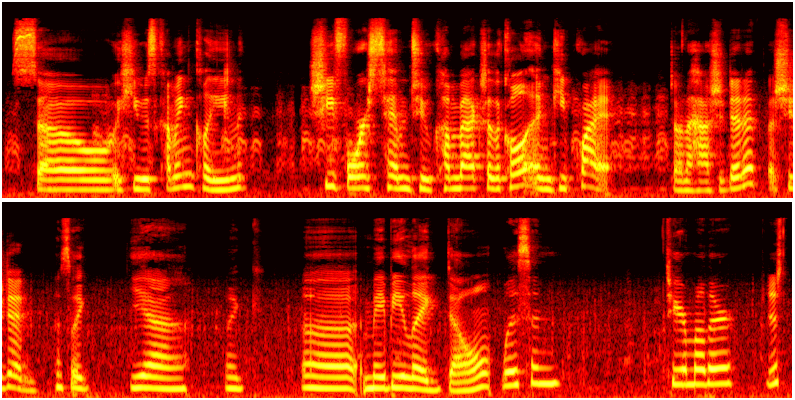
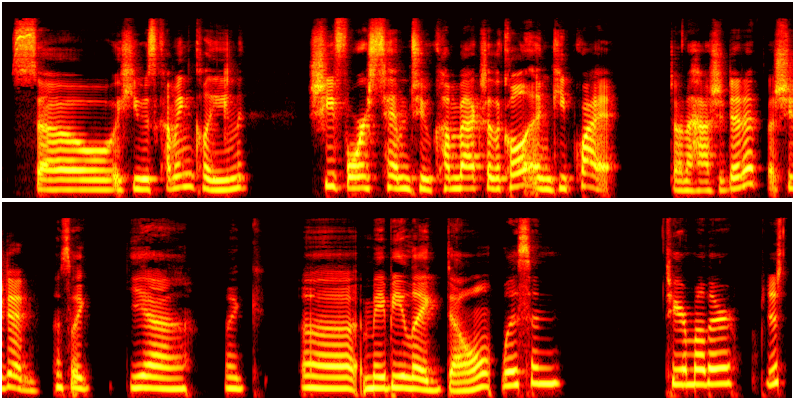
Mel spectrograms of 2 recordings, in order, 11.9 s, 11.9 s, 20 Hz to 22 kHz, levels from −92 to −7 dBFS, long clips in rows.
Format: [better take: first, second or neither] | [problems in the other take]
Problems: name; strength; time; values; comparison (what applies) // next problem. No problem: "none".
second | animal sounds; faint; throughout; 25 dB below the speech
